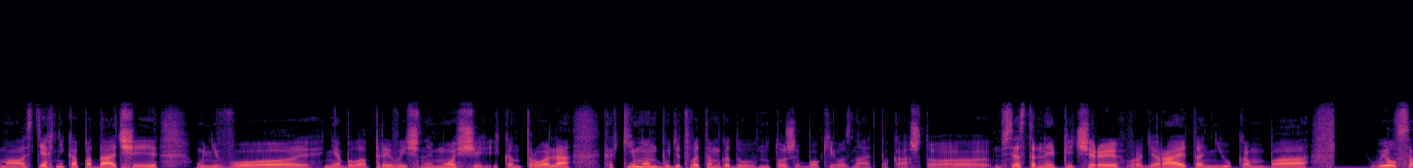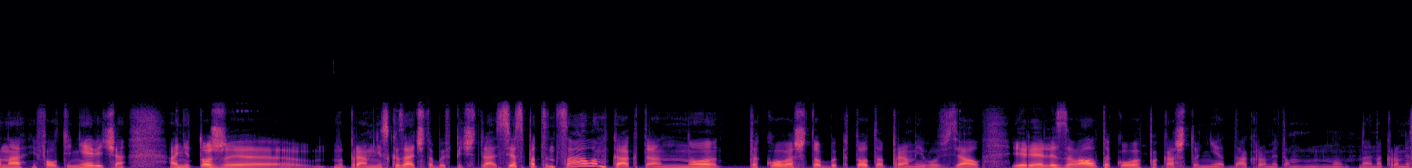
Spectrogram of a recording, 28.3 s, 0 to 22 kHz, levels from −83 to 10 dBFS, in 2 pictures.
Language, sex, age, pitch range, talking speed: Russian, male, 20-39, 125-160 Hz, 135 wpm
